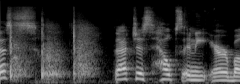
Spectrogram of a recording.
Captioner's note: pans tapping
